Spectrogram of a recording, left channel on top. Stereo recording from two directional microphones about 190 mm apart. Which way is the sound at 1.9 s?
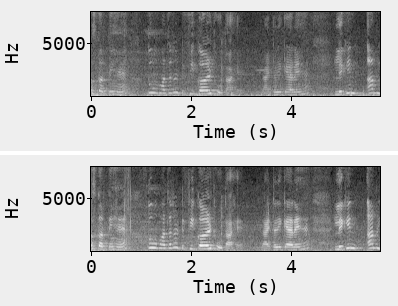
10° left (ahead or behind).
